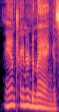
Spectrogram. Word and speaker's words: Domingue: Ann Trainer Domingue is how she pronounces it.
